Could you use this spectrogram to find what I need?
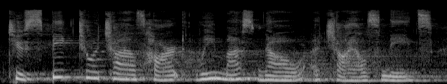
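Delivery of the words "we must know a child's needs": ordinary talk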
